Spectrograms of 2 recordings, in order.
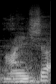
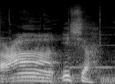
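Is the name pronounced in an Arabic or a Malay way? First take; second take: Malay; Arabic. First: The name is pronounced with Malay-style sounds. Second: The name is pronounced with Arabic sounds. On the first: The speaker calls it wrong. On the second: The speaker calls it right.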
